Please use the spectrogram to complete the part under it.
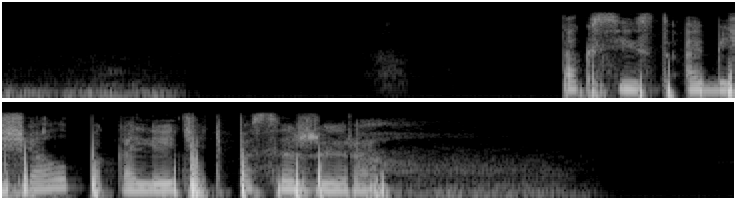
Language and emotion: Russian, neutral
